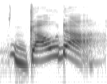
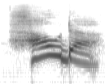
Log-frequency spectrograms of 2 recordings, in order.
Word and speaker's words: Gouda: The word Gouda itself.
